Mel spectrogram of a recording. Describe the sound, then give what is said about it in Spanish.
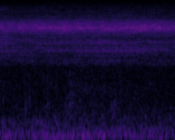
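A steady, high-pitched drone of cicadas buzzes continuously throughout on a hot day in Shanghai, an unbroken shrill hum over faint low rumble in the background, with no voices. “Pues hasta aquí eh, el episodio de hoy, otro episodio entre el calor y las cigarras.”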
